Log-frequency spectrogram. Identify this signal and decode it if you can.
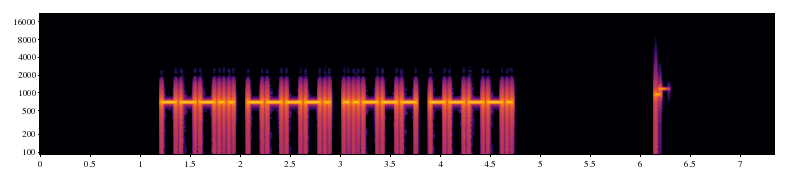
Morse code, heard as a keyed tone, about 25 wpm, 700 Hz. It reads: 8929
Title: Numbers - 4-Digit 25wpm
